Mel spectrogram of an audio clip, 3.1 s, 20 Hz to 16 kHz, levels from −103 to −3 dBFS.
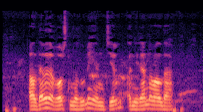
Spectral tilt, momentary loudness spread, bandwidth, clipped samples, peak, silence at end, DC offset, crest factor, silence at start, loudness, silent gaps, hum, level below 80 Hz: -8.5 dB/octave; 8 LU; 9.4 kHz; under 0.1%; -4 dBFS; 0.25 s; under 0.1%; 16 dB; 0.1 s; -20 LUFS; none; none; -44 dBFS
